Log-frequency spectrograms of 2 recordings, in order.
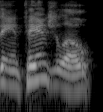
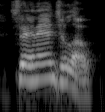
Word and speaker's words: Santangelo: same last name and it's not pronounced santangelo it's pronouncing it's pronounced san angelo and fp goes oh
